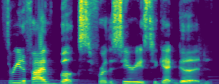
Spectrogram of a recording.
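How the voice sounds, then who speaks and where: A woman's voice: mid-range voice, animated, normal speed, fairly bright tone, faint music behind. A woman chatting casually and animatedly with a friend as a co-host, giving opinions in a playfully indignant, slangy way. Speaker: co-host of a bookish video show.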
